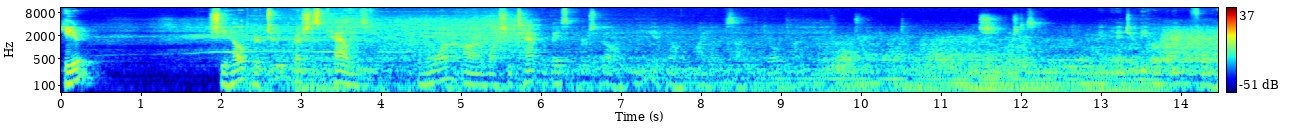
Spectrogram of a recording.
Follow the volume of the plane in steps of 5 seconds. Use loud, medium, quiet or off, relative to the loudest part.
quiet, medium, loud.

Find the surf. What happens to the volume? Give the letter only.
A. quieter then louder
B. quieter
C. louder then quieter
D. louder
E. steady
B.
